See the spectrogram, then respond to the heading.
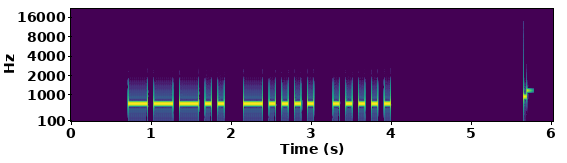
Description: Morse code, heard as a keyed tone, about 15 wpm, 700 Hz. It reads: 865
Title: Common Cut Numbers - 3-Digit 15wpm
